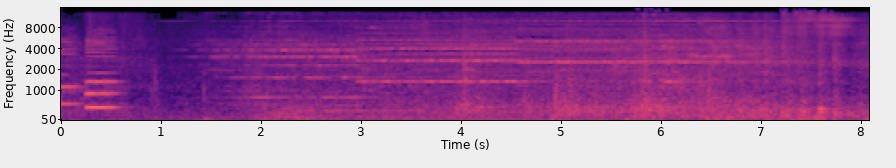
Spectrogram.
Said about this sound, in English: we posted 8 clips of these ambient sounds from the New York City subways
